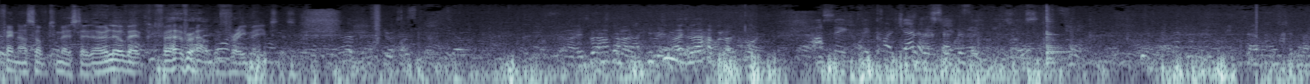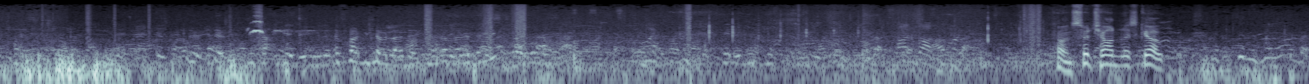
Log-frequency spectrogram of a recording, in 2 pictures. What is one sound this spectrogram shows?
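Young men shout calls to each other across an open field.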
